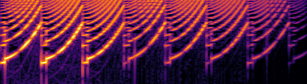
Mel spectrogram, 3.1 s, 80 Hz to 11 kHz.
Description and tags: A high-pitched alarming sound.
Created using AS3SFXR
